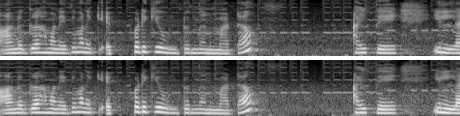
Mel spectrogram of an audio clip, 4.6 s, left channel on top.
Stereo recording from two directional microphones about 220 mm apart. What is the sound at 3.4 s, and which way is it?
Speech, centre (ahead or behind).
